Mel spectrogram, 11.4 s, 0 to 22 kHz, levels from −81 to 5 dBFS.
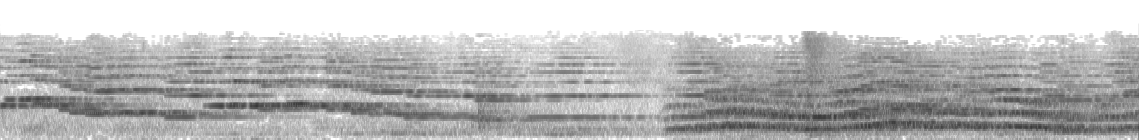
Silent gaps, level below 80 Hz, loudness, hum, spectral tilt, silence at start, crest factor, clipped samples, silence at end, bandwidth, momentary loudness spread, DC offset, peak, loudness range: none; -58 dBFS; -22 LUFS; none; -2.5 dB/octave; 0 s; 16 dB; under 0.1%; 0 s; 8.8 kHz; 10 LU; under 0.1%; -8 dBFS; 7 LU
